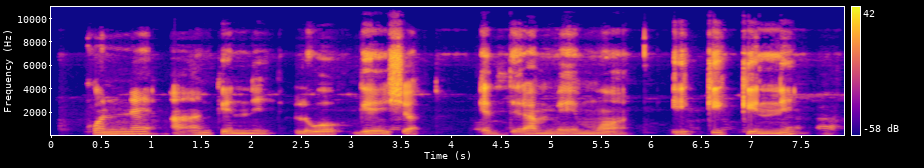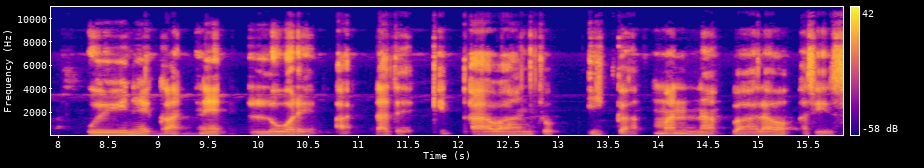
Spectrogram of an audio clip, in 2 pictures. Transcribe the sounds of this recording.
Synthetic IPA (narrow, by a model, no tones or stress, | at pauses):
kʰɔnːɛaŋkɪnːɪ | lʊwɔɡe̞ːʃːɐ | ɛd̪ːɛɾɐmːeːmːɔa | ɪkːɪkːɪnːɪ | ʊjnɛkɐ̰nːɛ | lʊwɔɾɛ | ɐɗːɐt̪ɛ̰kʼɪt̪ʼːaːwaːnt͡ʃːɔ | ɪkːɐ̰mɐnːɐbaːlɐwɔɐsḭːs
